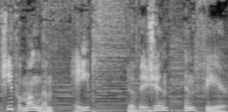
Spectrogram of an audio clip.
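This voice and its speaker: A man's fairly high voice with very wide pitch swings, at a moderate pace over music in the background. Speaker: podcast host. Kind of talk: show intro.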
